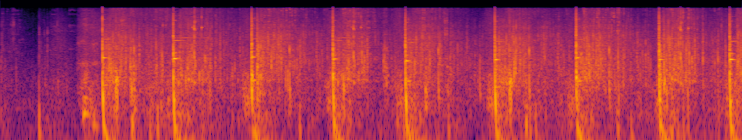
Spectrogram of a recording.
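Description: A stone pick strikes rock with sharp, repeated knocks.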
